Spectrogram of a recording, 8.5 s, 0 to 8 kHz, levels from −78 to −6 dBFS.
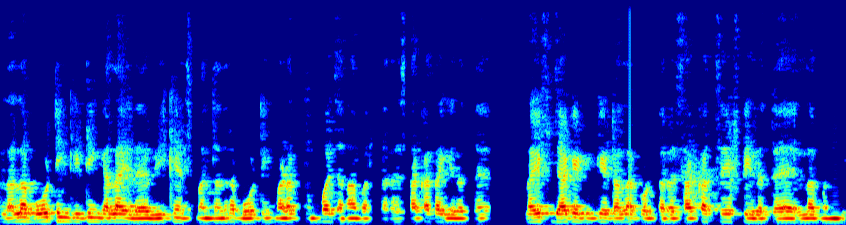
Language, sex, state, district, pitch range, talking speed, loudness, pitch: Kannada, male, Karnataka, Shimoga, 125-135 Hz, 165 wpm, -17 LUFS, 130 Hz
